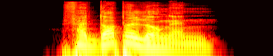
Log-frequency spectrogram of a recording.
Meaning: plural of Verdoppelung
- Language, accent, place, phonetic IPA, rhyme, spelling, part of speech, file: German, Germany, Berlin, [fɛɐ̯ˈdɔpəlʊŋən], -ɔpəlʊŋən, Verdoppelungen, noun, De-Verdoppelungen.ogg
